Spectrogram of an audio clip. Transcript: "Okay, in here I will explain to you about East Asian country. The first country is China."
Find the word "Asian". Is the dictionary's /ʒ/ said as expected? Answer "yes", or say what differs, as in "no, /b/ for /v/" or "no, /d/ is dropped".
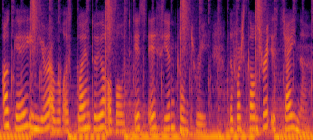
no, /s/ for /ʒ/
